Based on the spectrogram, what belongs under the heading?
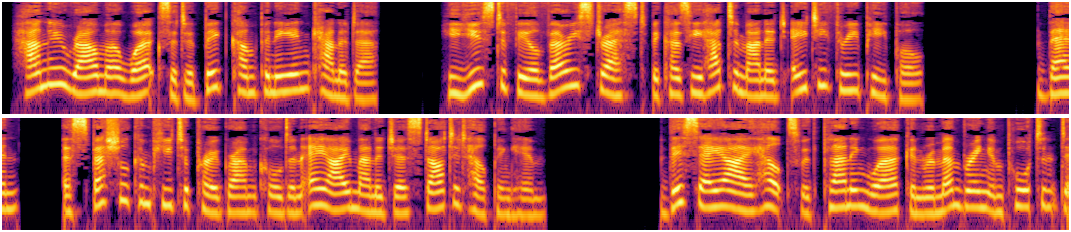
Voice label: English Newsroom Beginner FAST Reading; AI Helps Workers Feel Less Stressed at Work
